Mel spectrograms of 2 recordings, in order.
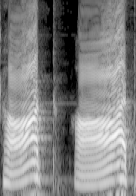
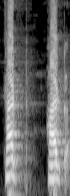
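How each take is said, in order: First: हट drawn out as "haw-awt"; leisurely, stretched vowel. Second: Said in the usual way. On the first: Shown as a demonstration. Teacher reading at ease to expose the vowel, हट as long "haawt". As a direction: linger low on the aw in हट before closing the t. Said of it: "आराम से पढ़ोगे तो ह और बीच में आएगा अ". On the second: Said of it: "आप जब पढ़ोगे हट".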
